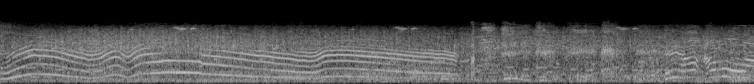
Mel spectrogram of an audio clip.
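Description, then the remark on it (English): A human voice wails in rising and falling sweeps, imitating a police siren for several seconds, loud, while another person drives, then breaks off into a jumble of background noise and voices. “Sarge, you be the siren for a while I drive.”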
